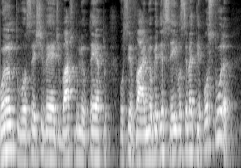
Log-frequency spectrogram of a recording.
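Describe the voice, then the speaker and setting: Audible room echo is present. A man is talking. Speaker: talk show host. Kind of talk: panel discussion.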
